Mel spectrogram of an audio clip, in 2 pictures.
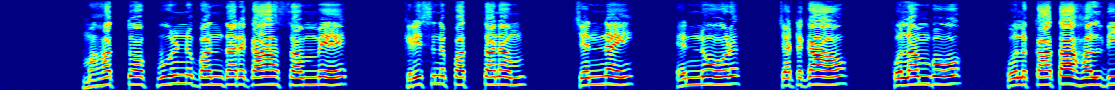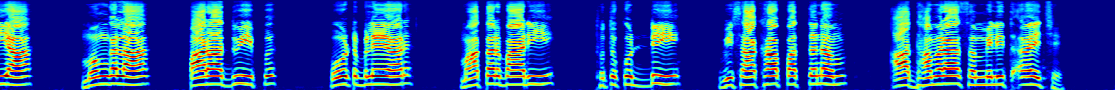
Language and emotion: Maithili, neutral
